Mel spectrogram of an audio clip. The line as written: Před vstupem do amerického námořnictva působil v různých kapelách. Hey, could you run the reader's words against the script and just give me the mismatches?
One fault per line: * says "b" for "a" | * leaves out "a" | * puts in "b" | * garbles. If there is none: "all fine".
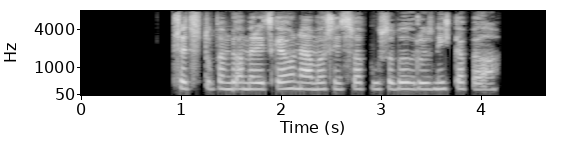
all fine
